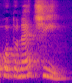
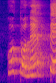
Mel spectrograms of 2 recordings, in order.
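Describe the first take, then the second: First: "cotonete" ending in a chi sound; "cotonete" slowed, last vowel turned to i; final E said as I. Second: "Cotonete" ending in a clear te, pitched up; "Cotonete" with a full e on the last syllable; final E as written. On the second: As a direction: say "Cotonete" as coto-NE-TE, just as spelt. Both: Shown as a demonstration. Teacher contrasts E and I endings.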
